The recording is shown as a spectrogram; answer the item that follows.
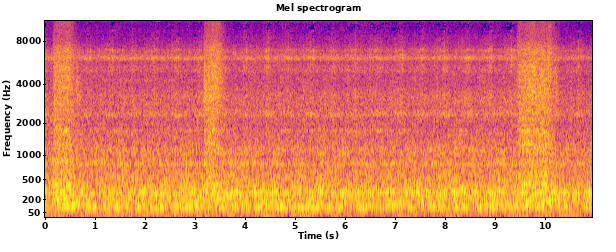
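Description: Commercial strip-cut paper shredder running with a steady motor hum. Three short, louder bursts of paper being cut come about half a second in, around three and a half seconds, and just before the end.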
